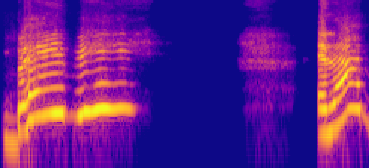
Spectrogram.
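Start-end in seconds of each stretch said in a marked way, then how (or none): 0.1-0.7 exclaim. Real, not acted. Reacting to awful food, loud high baby. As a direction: call out in disbelief.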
